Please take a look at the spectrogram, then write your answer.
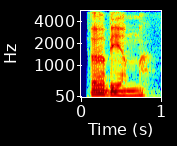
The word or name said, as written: erbium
